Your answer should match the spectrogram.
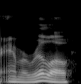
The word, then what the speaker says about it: Amarillo: time he lived near Amarillo where they did pronounce the two L's even though that's a Spanish name for I think yellow Amarillo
